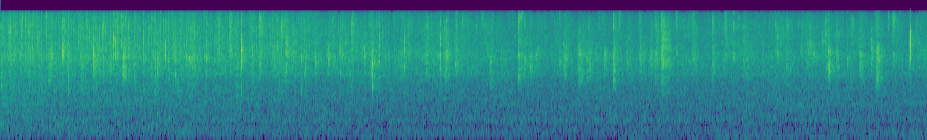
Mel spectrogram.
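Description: Steady rain falling, with individual drops ticking sharply on nearby surfaces scattered through it.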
